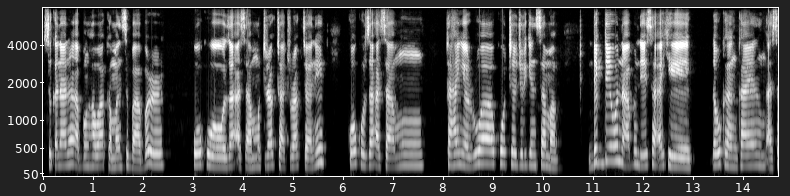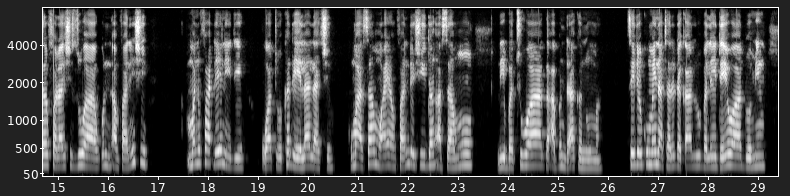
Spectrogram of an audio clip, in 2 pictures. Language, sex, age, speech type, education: Hausa, female, 30-45, spontaneous, tertiary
